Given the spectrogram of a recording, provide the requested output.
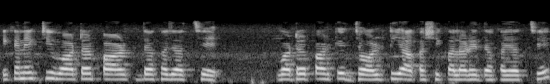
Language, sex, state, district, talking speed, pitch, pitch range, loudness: Bengali, female, West Bengal, Purulia, 165 wpm, 235 Hz, 225-250 Hz, -13 LUFS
